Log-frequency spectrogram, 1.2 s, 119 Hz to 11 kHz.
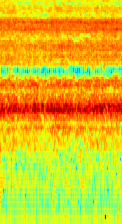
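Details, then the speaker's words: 2001 Fiat Palio Fire 1.0 idling, noise at the front after startup, at first suspected water pump: steady high-pitched whine over the idle, traced by a workshop to a failed AC compressor bearing. "aqui é o compressor do ar condicionado e esse barulho aqui dentro é o seguinte rolamento do compressor do ar condicionado não está agindo nessa da fia"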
